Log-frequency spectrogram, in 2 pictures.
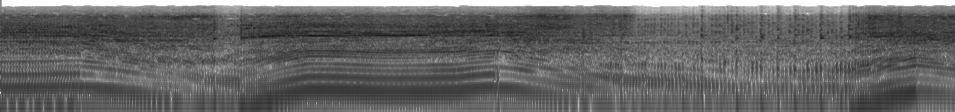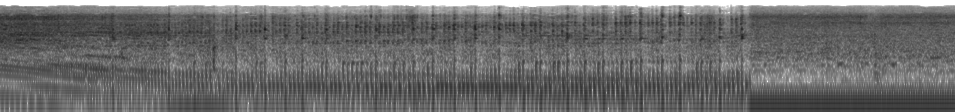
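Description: A chainsaw revs up and down, cutting through a log.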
